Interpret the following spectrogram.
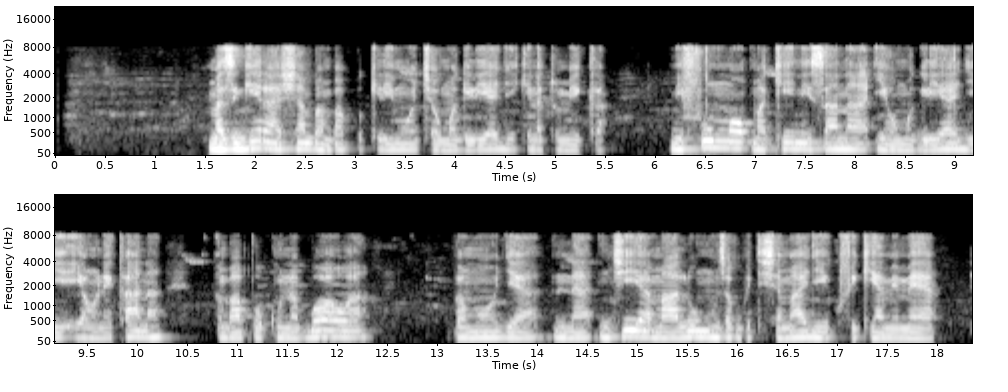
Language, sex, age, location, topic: Swahili, male, 18-24, Dar es Salaam, agriculture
